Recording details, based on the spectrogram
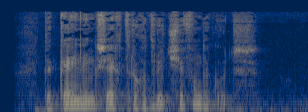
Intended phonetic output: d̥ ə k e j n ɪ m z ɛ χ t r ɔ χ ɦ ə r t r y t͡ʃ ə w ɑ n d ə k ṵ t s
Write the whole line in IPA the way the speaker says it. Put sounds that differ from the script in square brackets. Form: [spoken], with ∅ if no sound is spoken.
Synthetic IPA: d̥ ə k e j n ɪ [ŋ] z ɛ χ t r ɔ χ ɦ ə [∅] t r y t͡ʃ ə [v] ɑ n d ə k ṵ t s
